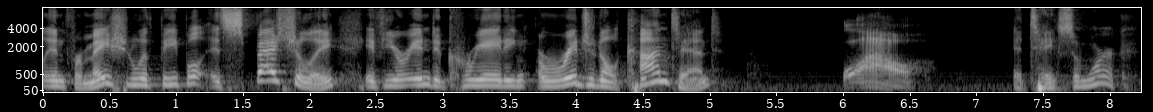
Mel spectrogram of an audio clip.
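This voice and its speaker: On a very clean recording with a silent background, a man talks at a fairly slow pace with very wide pitch swings. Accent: Midwestern American. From Detroit, Michigan. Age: 60s. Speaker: advertising agency owner and conference speaker. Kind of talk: conference talk. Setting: stage with audience. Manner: conversational.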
